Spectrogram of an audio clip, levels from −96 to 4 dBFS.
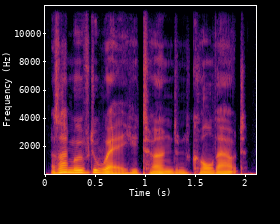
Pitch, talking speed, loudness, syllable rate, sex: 105 Hz, 255 wpm, -20 LUFS, 6.7 syllables/s, male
